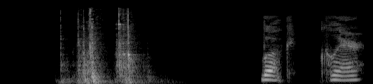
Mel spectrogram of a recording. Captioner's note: door opens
